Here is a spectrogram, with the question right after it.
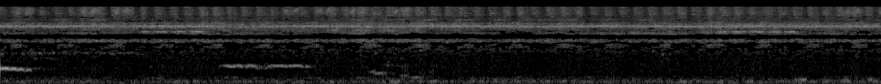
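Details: A village night chorus of crickets: an even, high, rapidly pulsing trill that never pauses, with a couple of faint short whistles early on.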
